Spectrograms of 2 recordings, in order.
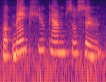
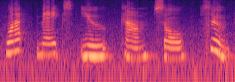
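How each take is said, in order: First: The line is spoken at a faster pace. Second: The line is spoken at a slower pace.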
